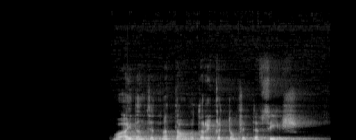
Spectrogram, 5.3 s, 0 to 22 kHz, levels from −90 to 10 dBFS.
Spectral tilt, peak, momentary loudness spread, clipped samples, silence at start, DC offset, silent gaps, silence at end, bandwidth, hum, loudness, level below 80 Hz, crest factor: -7.5 dB/octave; 0 dBFS; 11 LU; under 0.1%; 1.7 s; under 0.1%; none; 0.75 s; 12 kHz; none; -20 LUFS; -52 dBFS; 22 dB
